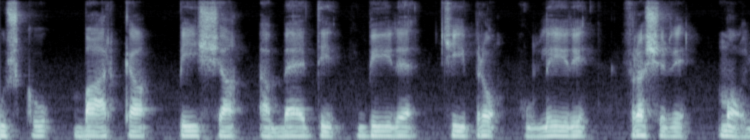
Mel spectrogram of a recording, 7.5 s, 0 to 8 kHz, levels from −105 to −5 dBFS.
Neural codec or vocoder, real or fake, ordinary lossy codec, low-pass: none; real; none; none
